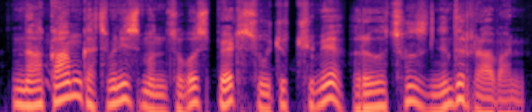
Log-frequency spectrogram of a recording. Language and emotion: Kashmiri, fearful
